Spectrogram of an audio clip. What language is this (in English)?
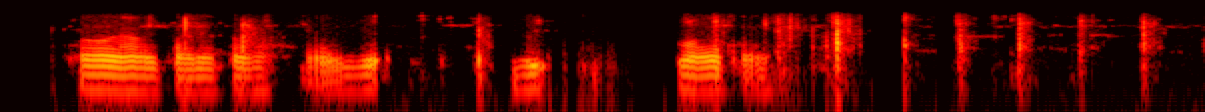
Manipuri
